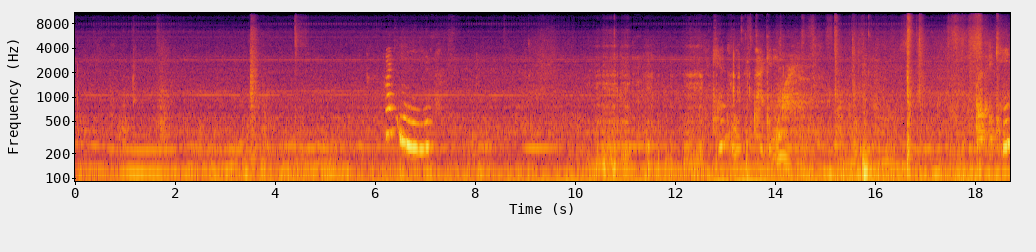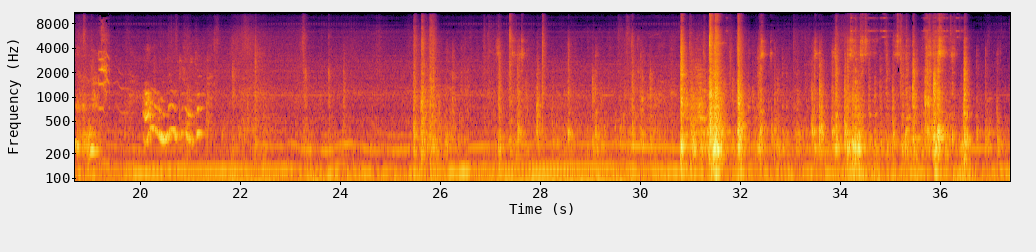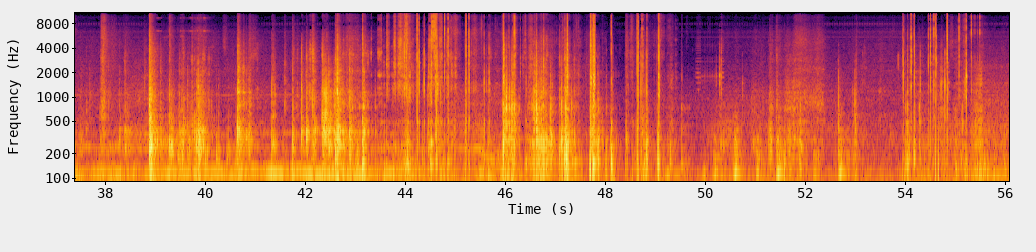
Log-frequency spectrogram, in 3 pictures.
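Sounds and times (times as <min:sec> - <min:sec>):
steady low hum: 0:00.0 - 0:56.0
clicks knocks and rustles: 0:37.9 - 0:51.9, 0:53.9 - 0:55.7.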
